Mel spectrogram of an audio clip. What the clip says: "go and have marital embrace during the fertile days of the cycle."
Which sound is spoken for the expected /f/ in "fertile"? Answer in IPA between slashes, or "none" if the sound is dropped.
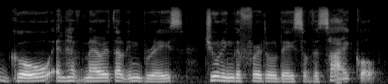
/f/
